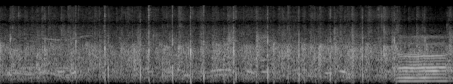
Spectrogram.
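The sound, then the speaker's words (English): A crowd at the close of an evening event breaks into sustained applause for themselves, a dense, steady clatter of many hands clapping at once, with a voice rising over the clapping near the end. “Give yourselves a round of applause, first and foremost.”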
